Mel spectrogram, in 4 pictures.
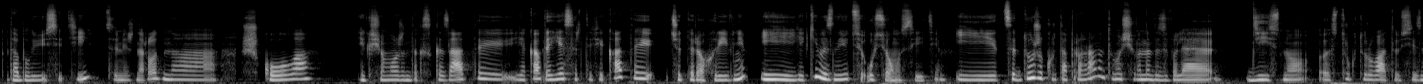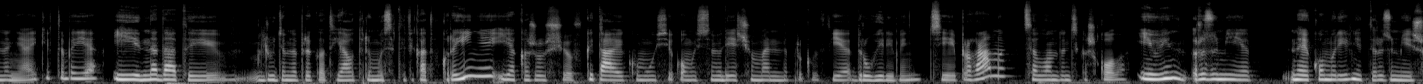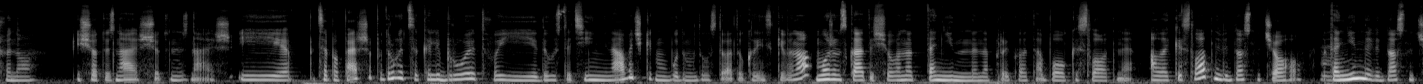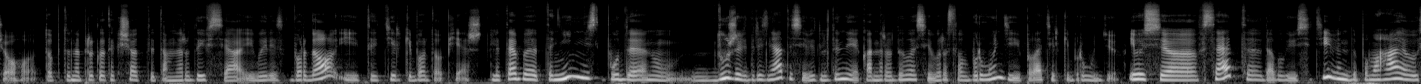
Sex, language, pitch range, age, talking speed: female, Ukrainian, 195-235 Hz, 20-39, 160 wpm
